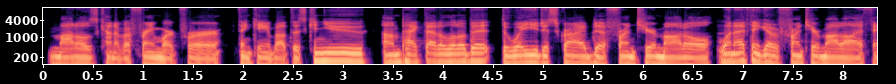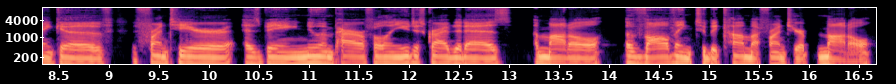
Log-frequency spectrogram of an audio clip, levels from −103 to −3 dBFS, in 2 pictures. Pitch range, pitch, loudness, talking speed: 95-115 Hz, 100 Hz, -22 LUFS, 185 wpm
